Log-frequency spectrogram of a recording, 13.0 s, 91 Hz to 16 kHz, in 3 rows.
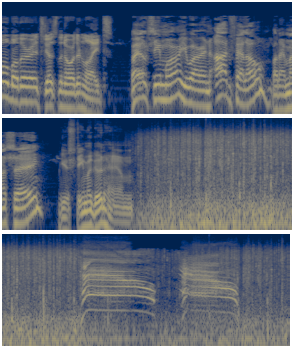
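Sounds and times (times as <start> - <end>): fire crackling: 5.3 - 13.0.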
